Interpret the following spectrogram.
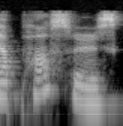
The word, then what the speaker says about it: Apostle: The Apostles' Creed. The Apostles' Creed. 여기 T는 묵음입니다.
